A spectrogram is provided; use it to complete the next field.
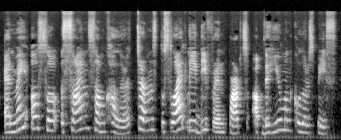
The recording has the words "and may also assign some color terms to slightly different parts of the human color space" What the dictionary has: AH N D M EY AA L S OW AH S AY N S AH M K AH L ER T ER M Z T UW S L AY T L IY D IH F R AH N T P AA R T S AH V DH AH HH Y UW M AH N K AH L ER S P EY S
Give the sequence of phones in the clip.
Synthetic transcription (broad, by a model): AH N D M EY AA L S OW AH S AY N S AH M K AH L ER T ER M S T UW S L AY T L IY D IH F R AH N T P AA R T S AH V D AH HH Y UW M AH N K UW L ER S P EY S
